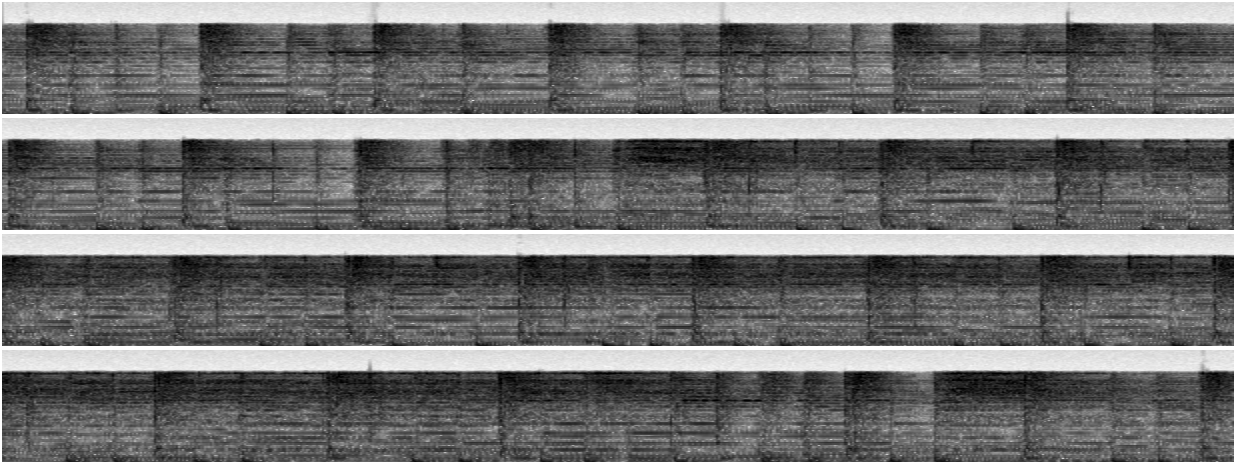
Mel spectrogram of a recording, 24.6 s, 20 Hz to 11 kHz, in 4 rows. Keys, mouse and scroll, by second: 5.0 click, 5.9 click, 6.7 click, 7.7 click, 8.6 click, 9.6 click, 11.2 click, 14.1 click, 16.6 scroll up 1, 17.6 click, 19.2 click, 23.8 scroll down 1, 24.4 middle click.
